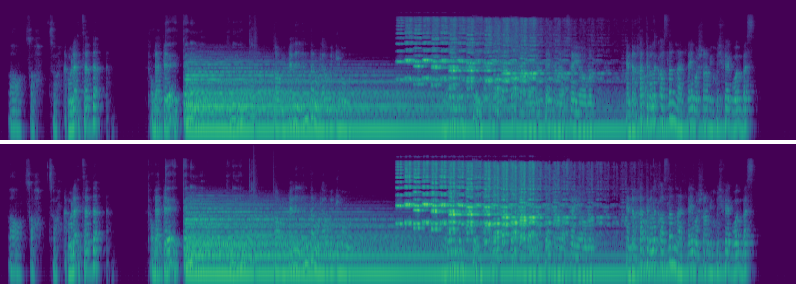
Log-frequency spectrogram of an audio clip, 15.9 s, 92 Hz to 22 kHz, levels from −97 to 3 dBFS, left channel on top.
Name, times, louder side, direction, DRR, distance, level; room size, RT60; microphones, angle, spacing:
voice 1, 0.2-1.2 3.0-4.3 4.5-5.2 8.8-10.5 12.8-13.4, right 1 dB, 35° right, 4 dB, 0.9 m, -43 dB
voice 2, 1.4-2.0 3.0-3.4 5.5-7.0 10.4-11.9 12.5-15.0, equal, 5° left, 0 dB, 0.5 m, -41 dB
Gong, 3.7-14.5, right 1 dB, 85° right, 2.2 m, -38 dB
sound 1, 7.9-12.0, right 8 dB, 60° right, 0.4 m, -28 dB
6.7 x 2.4 x 2.6 m, 0.32 s
head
